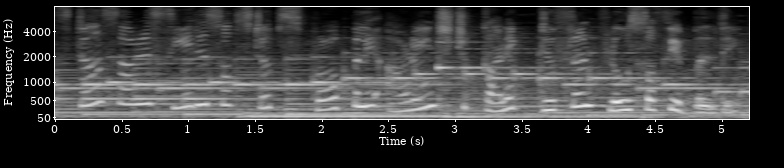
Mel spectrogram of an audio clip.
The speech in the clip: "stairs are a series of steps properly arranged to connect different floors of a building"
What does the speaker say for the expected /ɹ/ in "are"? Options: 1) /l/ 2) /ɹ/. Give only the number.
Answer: 2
